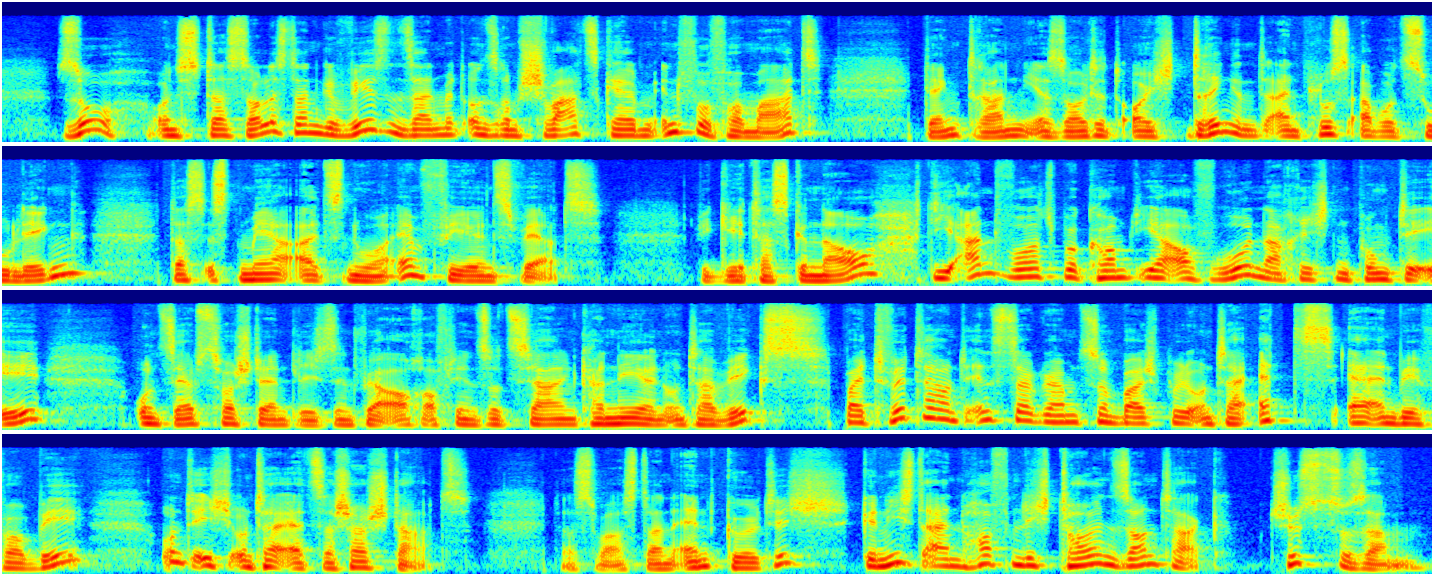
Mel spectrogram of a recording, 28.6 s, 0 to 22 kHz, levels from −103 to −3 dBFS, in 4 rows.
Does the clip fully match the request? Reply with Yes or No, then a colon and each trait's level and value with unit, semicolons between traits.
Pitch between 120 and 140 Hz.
Yes: low, 135 Hz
